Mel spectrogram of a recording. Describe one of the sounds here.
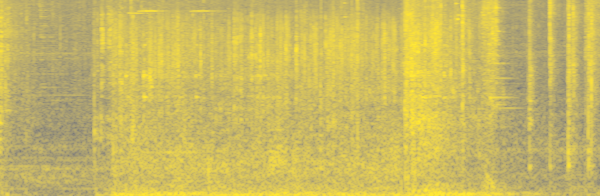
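A heavy wooden mechanism grinds and rumbles as it is pushed.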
